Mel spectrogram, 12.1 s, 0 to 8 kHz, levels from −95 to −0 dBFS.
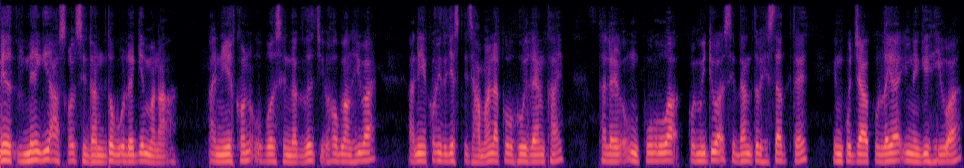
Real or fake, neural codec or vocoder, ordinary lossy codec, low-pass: fake; codec, 16 kHz in and 24 kHz out, 0.6 kbps, FocalCodec, streaming, 4096 codes; none; 7.2 kHz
